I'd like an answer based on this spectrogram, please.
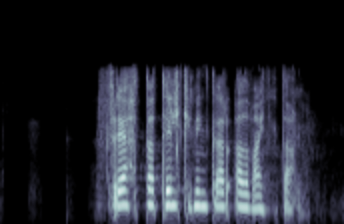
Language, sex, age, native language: Icelandic, female, 30-39, Icelandic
